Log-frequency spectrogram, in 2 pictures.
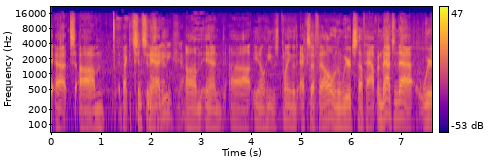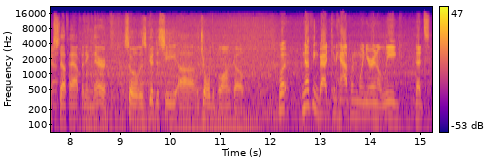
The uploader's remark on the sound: DawgmanRadio at Washington's Pro Day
